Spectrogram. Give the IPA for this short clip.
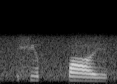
xʲ ə pː ɒ ɪ̯

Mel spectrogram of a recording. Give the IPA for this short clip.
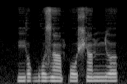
j ə˧ ɡʷ ɨ˧ z ã˧ p o˧ ʃ ã˦ n ɲ ə˦

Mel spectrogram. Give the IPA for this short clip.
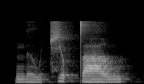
n ə̤˨˩ w t͡ɕ ə˦˥ p̚ t̪ a˧ w

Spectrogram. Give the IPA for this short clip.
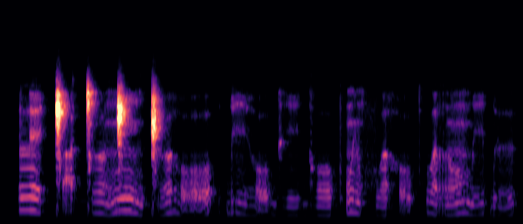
l e˥˨ ɡ͡ǁ a̰˨˩˦ ɡ͡ǀ ɵ˥˨ ŋ͡ǁ ĩ˥˨ ɡ͡ǁ ɵ˨˥ ɦ o̰˨˥ | ɓ i˥˨ ɦ o̰˨˥ ɡʱ i˨˩˦ ɡʱ o˨˩˦ kʷʼ ĩ˥˨ xʷ ɐ˨˩˦ h o̰˨˩˦ kʷʰ ɐ˥˨ r õ˨˥ m i˨˥ ɓ ɨ˨˩˦

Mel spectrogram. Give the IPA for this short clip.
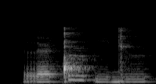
r ɛ˩ ǃ ʉ˥ p i˩ ɡʲ ʉ˩

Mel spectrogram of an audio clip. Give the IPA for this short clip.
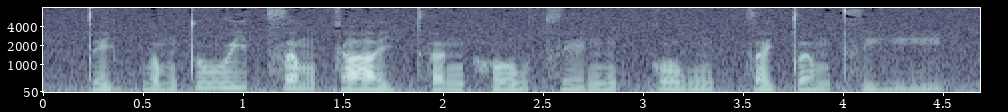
t̪ e˨˩ j kʷ ɐ˨ m t̪ uː˥ j t͡s ɐ˥ m k aː˧ j t̪ʰ ɐ˨˧ ŋ h o˧ w t͡s ɪ˨˧ ŋ | k o˧ w ŋ ɪ˨˥ k̚ s ɐ˨˩ j t̪ ɐ˨ m t͡s iː˨˥

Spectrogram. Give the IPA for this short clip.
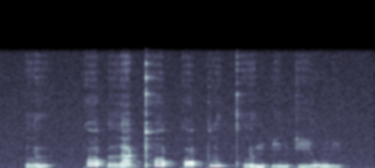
l ɯ˨˩ k̚ | k ɔ˥˩ ʔ r a˦˥ k̚ pʰ ɔ˥˩ ʔ k ɔ˦˥ ʔ k l u˥˩ k̚ pʰ l ɯ˧ ŋ ʔ i˩˦ n k iː˧ w ŋ i˨˩ t̚

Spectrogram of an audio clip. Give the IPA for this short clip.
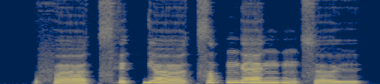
f œː˨˩ t͡sʰ ɪ˨˥ k̚ j œː˨ t͡s ɐ˥ p̚ ŋ ɛː˨˧ ŋ ʊ˨˩ ŋ s ɵ˧ ɥ

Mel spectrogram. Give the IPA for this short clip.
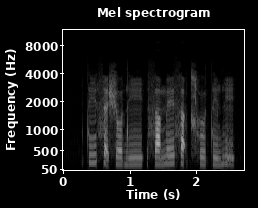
t ĩ˦ s ɛ̰˦˨ ʃ o˨ d ĩ˨ | s ä˨ m e˦ ɪ̯ s ä˦ ʔ t͡ɕʰ u˨ t ĩ˨ b ĩ˦˨

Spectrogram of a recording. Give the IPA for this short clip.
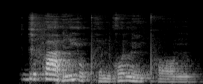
ɡ ɪ˦ f aː˦˨ ɗ i˦ j ʊ˨ pʰ ɪ˨ m ɡ o˦ l ĩ˨ pʰ ɔ˨ n

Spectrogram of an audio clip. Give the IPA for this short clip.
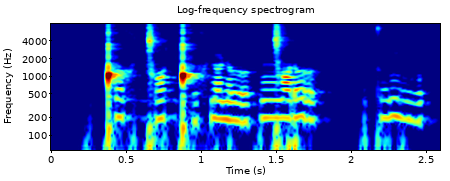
ǃ ɤ x ɡ͡ǀ ɒ ǃʼ ə̤ x ɳ ɒ ɳ ɤ | ŋ͡ǀ ɒ ɾ ɤ | t̪ ə̤ n o̤

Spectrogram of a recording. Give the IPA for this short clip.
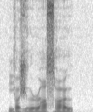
j ʌ ʒ ɯ ɹ ɛ sˤ ɯ

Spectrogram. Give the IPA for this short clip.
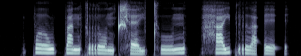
p ɤː˧ w p a˧ n k r oː˨˩ n t͡ɕʰ ɛː˩˦ j tʰ u˦˥ n | h a˦˥ j p r ɯ˨˩ a̯ ʔ e˨˩ ʔ

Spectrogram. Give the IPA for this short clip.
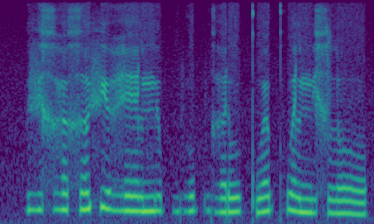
vʲ ə x ɦ œ x ə fʲ ø ɦ e l mʲ o p bʱ u p ɡʱ ə ɾ u kʷʼ œ kʷʰ ɛ l mʲ e x l o

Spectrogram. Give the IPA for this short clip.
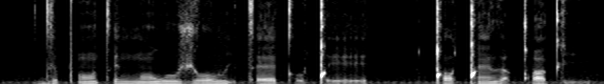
d ɪ pʼ õ tʼ ɪ ŋ õ w u ʒ o β ḭ tʼ ɛ kʼ o̰ ǃ ḛ | ǃ ɔ ǃ ɛ̃ ð ḛ qʼ ʊ kʼ ḭ

